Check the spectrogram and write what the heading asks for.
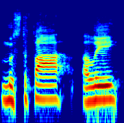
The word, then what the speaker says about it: Mustafa Ali: profiled you know they're they're making sure to pronounce mustafa mustafa ali like that that pronounce they do connect correct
